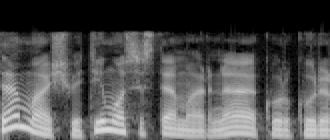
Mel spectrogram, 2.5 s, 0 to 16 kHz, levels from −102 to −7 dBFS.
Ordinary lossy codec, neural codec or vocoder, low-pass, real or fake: AAC, 64 kbps; none; 7.2 kHz; real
